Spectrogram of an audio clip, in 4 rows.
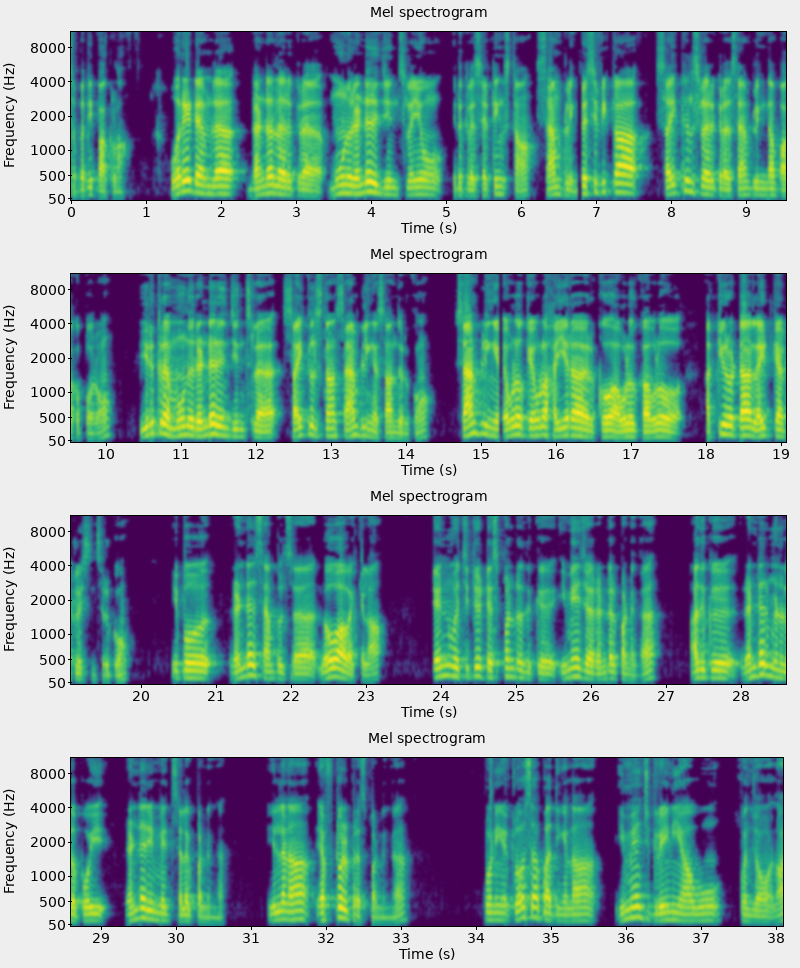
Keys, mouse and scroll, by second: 0.2 s, 1.7 Tab, 4.1 click, 5.6 click, 19.1 click, 20.9 click, 23.5 click, 24.4 click, 28.2 click.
